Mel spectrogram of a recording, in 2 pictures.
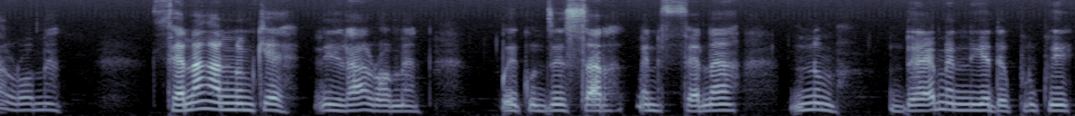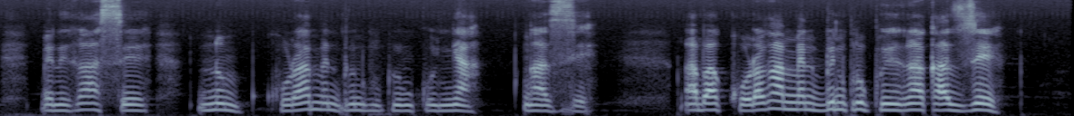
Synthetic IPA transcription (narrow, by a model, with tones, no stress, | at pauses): a˦ɾo˦me˨n | fe˨na˦ŋa˨nu˦mke˦ni˨ɾa˦ɾo˨me˨n | k͡pe˨˦ku˦d͡ze˦sa˦ɾme˨nfe˨na˦ | nu˦m | do˨ja˦me˦n˦je˦de˨ku˦ɾkʷi˦me˨n˨ɣa˦se˦ | nu˦mkʰo˨ɾa˦me˦nbi˦nku˦ɾkʷi˦ku˦ɲa˨ | ŋa˨ze˨ | ŋɡa˨ba˦ko˨ɾa˦ŋa˦me˦nbi˦nku˦kʷi˦ŋa˦ka˦ze˦˨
